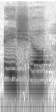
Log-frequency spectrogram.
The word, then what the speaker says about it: Asia: Just see that there's the R sound, the schwa sound at the end of Asia. So I'm adding an R.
